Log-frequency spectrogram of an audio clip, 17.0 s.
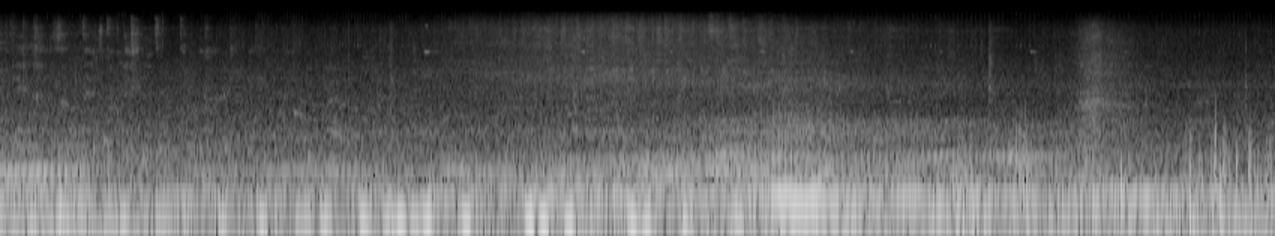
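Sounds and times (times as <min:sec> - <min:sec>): irregular low thumps: 0:00.0 - 0:09.3
car engine running at low revs: 0:00.0 - 0:17.0.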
